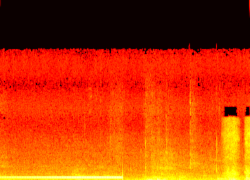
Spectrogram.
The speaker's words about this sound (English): Let's see if he picks up his walkie-talkie. Should be ringing.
